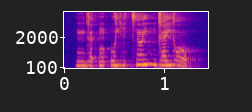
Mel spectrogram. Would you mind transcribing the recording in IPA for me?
ŋɡæʔõʔoji t͡sœ̃j ŋɡæjɔ

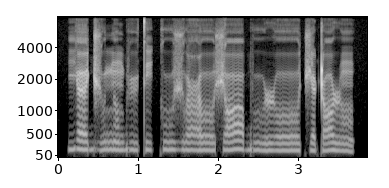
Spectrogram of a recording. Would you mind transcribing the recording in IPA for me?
jɜ d͡ʒunõbʉt̪i ku ʒuʕoːʃɔːbuː ɹoː t͡ʃɜʈɔɹõ

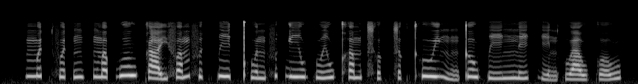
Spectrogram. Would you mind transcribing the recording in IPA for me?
mɵ˧t̚fɵ˨t̚ ŋɪ˧k̚ mɐ˧p̚ wo˥w kaː˨˩jfɐ˨˥mfɪ˨˥k̚ piː˧t̚kʷʰɐ˨n fɪ˥k̚jiː˧wkʷiː˨˥wkʰɐ˧m t͡sʰʊ˨˥k̚sʊ˧k̚ t̪ʰuː˥jŋɪ˨˩ŋt̪o˥w piː˨˧ŋn̪iː˨˥k̚ iː˨˩nkʷaː˨wko˨˥w

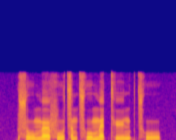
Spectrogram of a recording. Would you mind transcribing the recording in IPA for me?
suː˨˧mœː˨˧ fuː˨t͡sɐ˨˩mt͡sʰuː˥ mɛː˨t̚t̪ʰyː˨˧n̪ʊ˨k̚t͡sʰuː˨˩

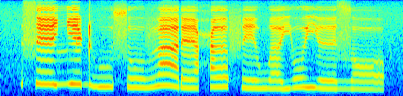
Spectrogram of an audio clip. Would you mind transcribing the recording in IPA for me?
sɛ˦ʎe˦ ɖʱu˨so˨va˦˨ ɾɛ˨ħɐ˦fe˨ wɐ˨jo˦jɘ˨ zɔ˨

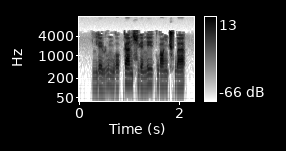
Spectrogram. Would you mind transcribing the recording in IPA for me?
ljɛ˨˩ɻu˥˩n̪wɔ˧˥ ka˥nɕɥɛ˧˥n e˥ɪ̯kwɑ˥ŋʈ͡ʂʰwä˥

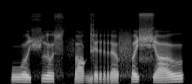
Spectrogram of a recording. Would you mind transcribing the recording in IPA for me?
wʊçlus θɒɡɪ rəfə ɕʌu̯

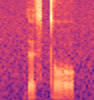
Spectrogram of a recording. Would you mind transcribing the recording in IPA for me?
ɾɜstɔ

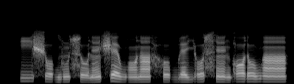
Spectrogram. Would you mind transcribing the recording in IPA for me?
i˧ ʃo˧ɡũ˧so˨ ɾɛ̃˨˦ʃɛ˦˨ wɔ̃˨ ɾã˧ ho˨bɛ˨jo˨˦ sɛ̃˧ɡɔ˦ɾo˦wã˦

